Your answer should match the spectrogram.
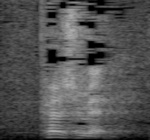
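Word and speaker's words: Przemyśl: The Mater Moshe was from Rav Moshe Avraham, from a town upon which I can't pronounce, Przemil, maybe somebody can help me out with that. Przemil, thank you.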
